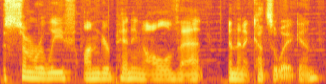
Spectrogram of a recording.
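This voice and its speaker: Male game master, dramatic tabletop narration, average pitch with gravelly edge. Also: steady tone, quick pace, faint music behind.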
